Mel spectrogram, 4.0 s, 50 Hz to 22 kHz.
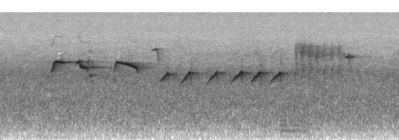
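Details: Singing male blue-and-white flycatcher at Miyagase Lake's Kanazawa forest road, Japan, 5 May 2018: a few long high slurred whistles followed by six rapid rising chip-like notes in an even series, then a soft high buzzy flourish.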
